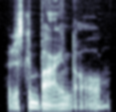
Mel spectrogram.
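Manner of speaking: normal talking voice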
